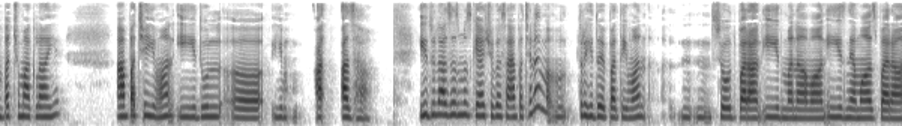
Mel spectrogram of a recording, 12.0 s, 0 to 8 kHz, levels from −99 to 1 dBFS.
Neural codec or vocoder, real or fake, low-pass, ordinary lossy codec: none; real; 7.2 kHz; MP3, 48 kbps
